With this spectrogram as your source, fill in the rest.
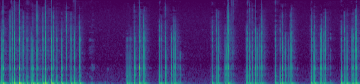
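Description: Long acrylic nails tap and scratch the flat face of an empty wooden bear-face plate. Quick, dry clicking taps come in fast bursts, starting with a long run, then shorter clusters separated by brief silences. A low, steady hum sits under the taps.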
